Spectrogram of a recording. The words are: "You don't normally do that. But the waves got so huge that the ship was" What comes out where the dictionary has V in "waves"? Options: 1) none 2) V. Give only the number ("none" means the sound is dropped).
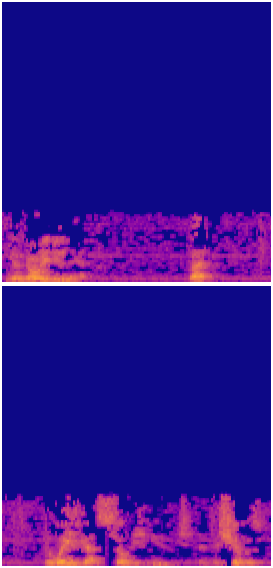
1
